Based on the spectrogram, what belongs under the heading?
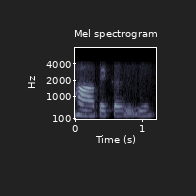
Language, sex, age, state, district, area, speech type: Hindi, female, 30-45, Madhya Pradesh, Harda, urban, conversation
